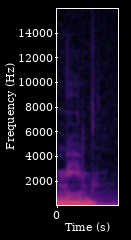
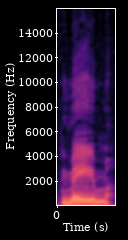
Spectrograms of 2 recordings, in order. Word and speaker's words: meme: I will never forget that meme. – I know you won't. Mm-hmm. You do speech to text, and it will pronounce it as MAME. – MAME! Like yeah. MAMERY. – Yeah. It's like, it's meme.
